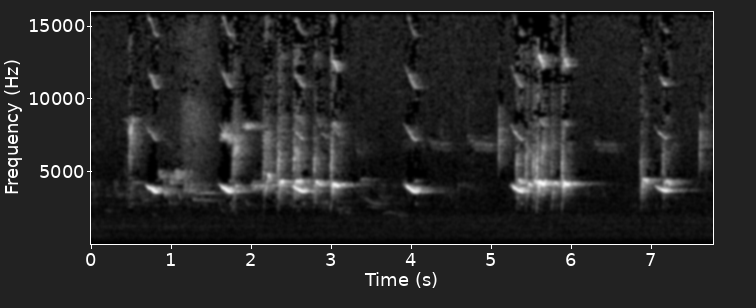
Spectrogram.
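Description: A common chaffinch sings bright, sharp phrases of quick high notes, repeated every second or two.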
